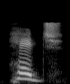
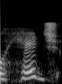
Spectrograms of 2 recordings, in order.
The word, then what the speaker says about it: hedge: hedge, H-E-D-G-E. ডি, এই যে এখানে ডিটা আছে এটা সাইলেন্ট হয়, মানে এটা বানানে তো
